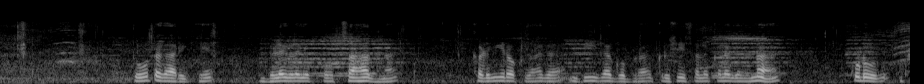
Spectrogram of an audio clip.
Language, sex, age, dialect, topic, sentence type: Kannada, male, 56-60, Dharwad Kannada, agriculture, statement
